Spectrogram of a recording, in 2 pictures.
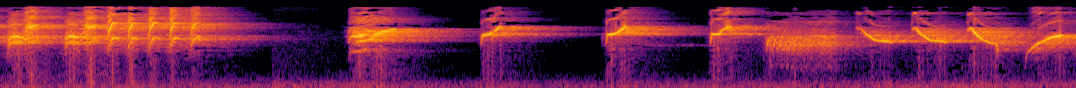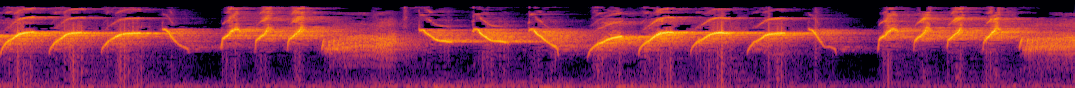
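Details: Long-tailed shrike song carrying imitations of other birds: a scratchy opening burst, spaced single whistles, then long runs of rapid upslurred whistled notes.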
